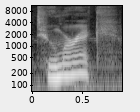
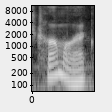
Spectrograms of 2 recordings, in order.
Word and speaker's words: turmeric: lot of people pronounce turmeric but it's not and I've had people when I say it's turmeric with an r and they're like there's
